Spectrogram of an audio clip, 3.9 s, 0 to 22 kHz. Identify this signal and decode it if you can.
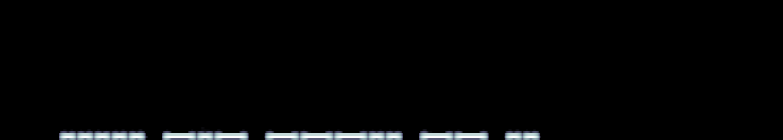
Morse code, heard as a keyed tone, about 27 wpm, 700 Hz. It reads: 5K8MI
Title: Code Groups - 5 Letter:Numbers - 28wpm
